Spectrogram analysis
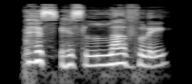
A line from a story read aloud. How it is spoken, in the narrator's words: the elven woman breathed as she giggled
